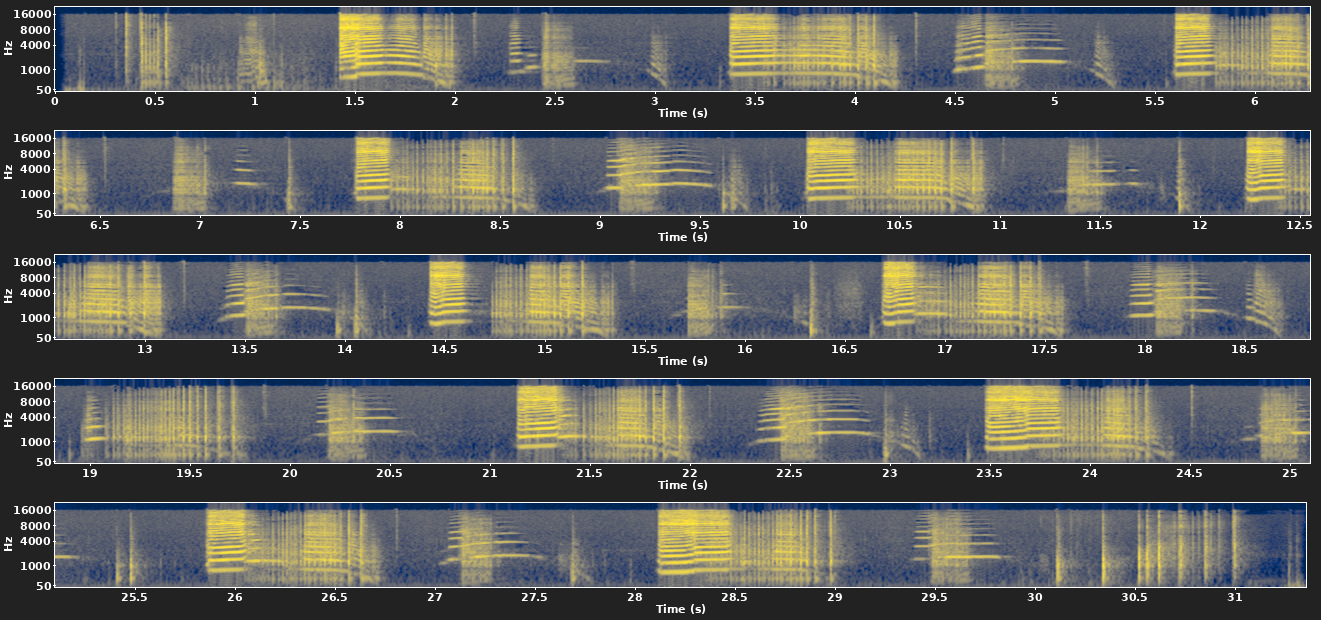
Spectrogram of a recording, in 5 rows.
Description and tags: Creaking Rocking chair 2
The sound of a very creaky rocking chair
creak, creaky, creaky-rocking-chair, rocking-chair, squeak, squeaking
